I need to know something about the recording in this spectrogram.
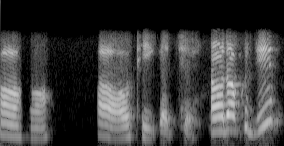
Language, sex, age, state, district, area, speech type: Odia, female, 60+, Odisha, Gajapati, rural, conversation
